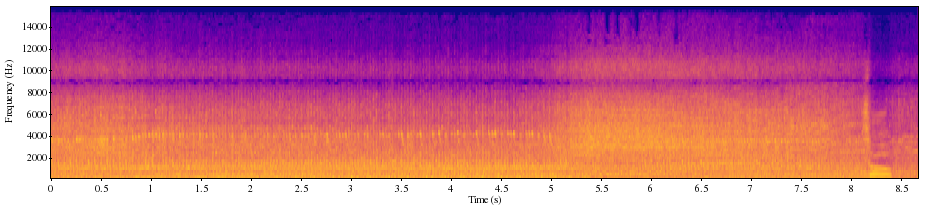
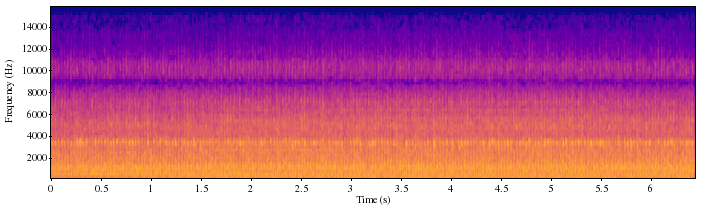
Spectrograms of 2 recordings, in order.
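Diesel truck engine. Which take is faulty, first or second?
first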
